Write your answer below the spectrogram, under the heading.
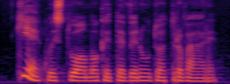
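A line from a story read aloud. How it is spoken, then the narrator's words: Low voice. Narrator (Italian): La maestra disse a bassa voce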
